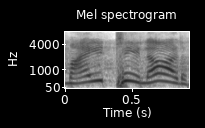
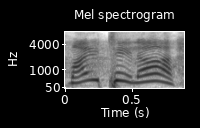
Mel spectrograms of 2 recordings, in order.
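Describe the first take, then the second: No difference in how they are said.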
